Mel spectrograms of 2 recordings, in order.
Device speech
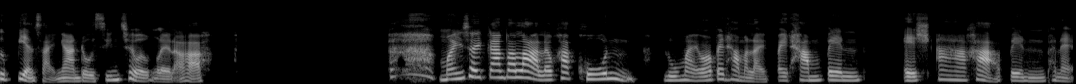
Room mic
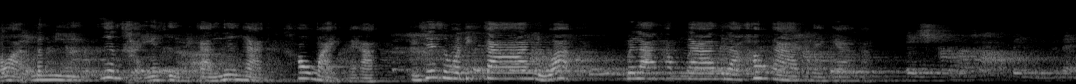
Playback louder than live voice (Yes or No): No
